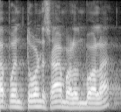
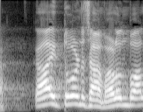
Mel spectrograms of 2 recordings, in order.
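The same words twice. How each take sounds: First: Said in the usual way. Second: High, mocking echo of his words; angry mocking echo. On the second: Shopkeeper mocking Datta's warning, angry echo. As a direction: throw his words back at him angrily. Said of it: "शेठ त्याच्यावर तावदारला".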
